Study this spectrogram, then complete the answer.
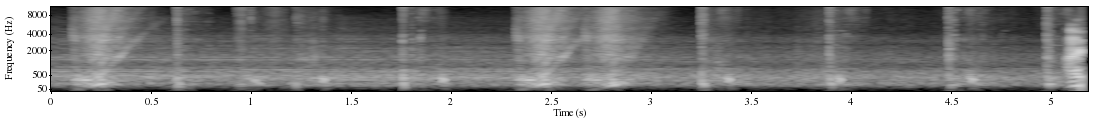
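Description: Short whooshing game sound effects play as a character dashes and jumps.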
